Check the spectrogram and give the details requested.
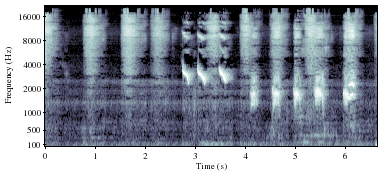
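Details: Energetic greater green leafbird song made of harsh, scratchy bursts at roughly two per second, interrupted midway by a quick run of clear downward whistles and then lower chattering notes.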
